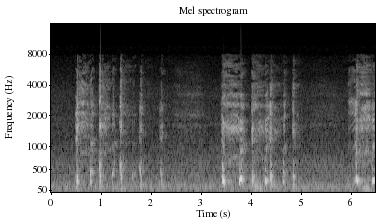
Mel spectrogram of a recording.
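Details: Man coughing: two bursts of short, harsh, repeated coughs, several in each run, with throat-clearing sounds between them; cough.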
